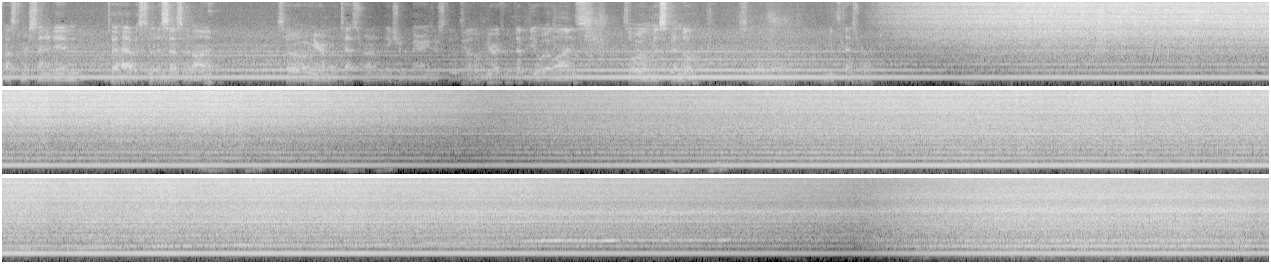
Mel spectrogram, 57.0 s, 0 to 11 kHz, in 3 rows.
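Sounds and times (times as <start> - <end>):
machining spindle whine: 0.0 - 57.0
hiss: 13.2 - 26.2.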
